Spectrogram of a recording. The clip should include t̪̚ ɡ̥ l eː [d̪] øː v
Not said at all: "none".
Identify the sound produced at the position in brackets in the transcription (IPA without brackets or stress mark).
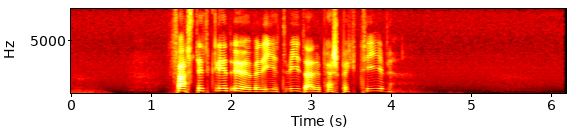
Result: d̪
